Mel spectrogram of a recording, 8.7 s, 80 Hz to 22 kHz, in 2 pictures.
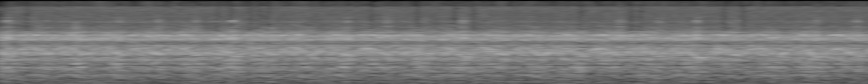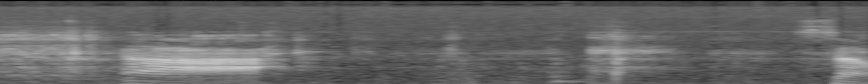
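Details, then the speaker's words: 1966 John Deere 4020 diesel after an injection pump install, with fuel reaching all injectors: steady starter cranking that never fires. The injection pump is timed 180 degrees out. "right there's the uh injection pump marks timing marks they're lined up that's uh 180 degrees out that's why it's not running"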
